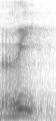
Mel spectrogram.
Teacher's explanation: री का उच्चारण आप करिएगा तो देखिएगा आपको जिह्वा वाइब्रेट होगी र की तरह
